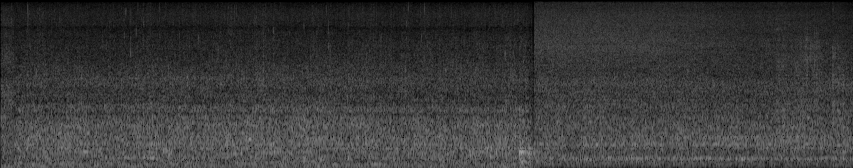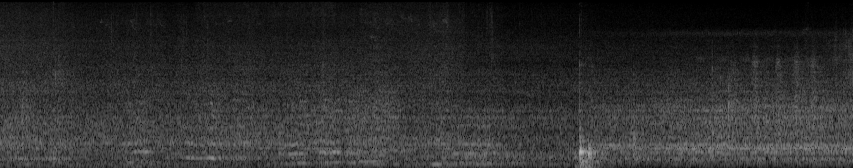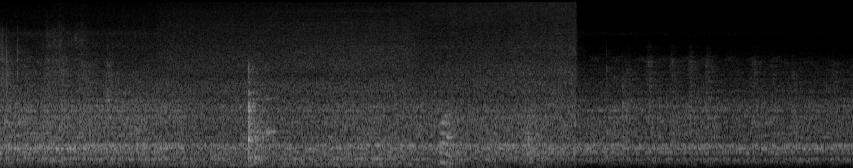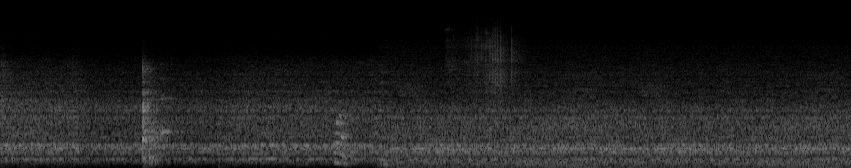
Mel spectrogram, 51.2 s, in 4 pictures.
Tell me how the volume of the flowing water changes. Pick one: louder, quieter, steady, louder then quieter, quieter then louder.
quieter.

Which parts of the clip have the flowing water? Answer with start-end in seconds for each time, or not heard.
0.0-34.2.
